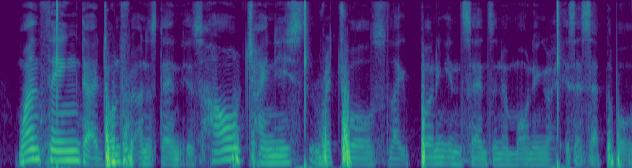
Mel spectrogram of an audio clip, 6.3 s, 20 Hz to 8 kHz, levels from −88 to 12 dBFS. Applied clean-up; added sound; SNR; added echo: none; Finger snapping; 14 dB; none.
